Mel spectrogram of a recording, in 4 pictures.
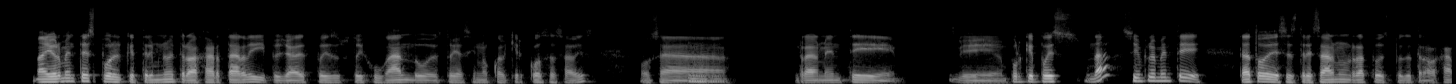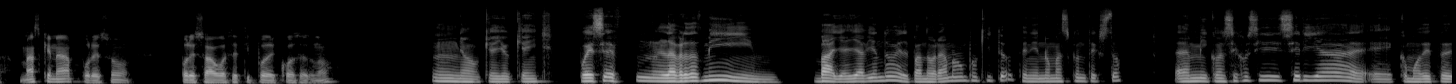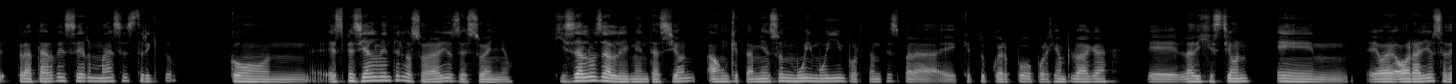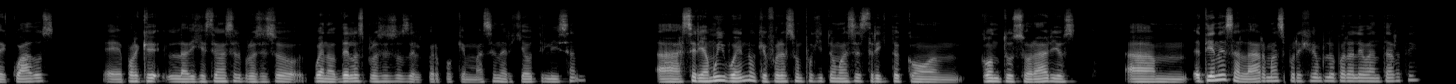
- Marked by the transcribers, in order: tapping
- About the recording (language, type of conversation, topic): Spanish, advice, ¿Cómo puedo saber si estoy entrenando demasiado y si estoy demasiado cansado?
